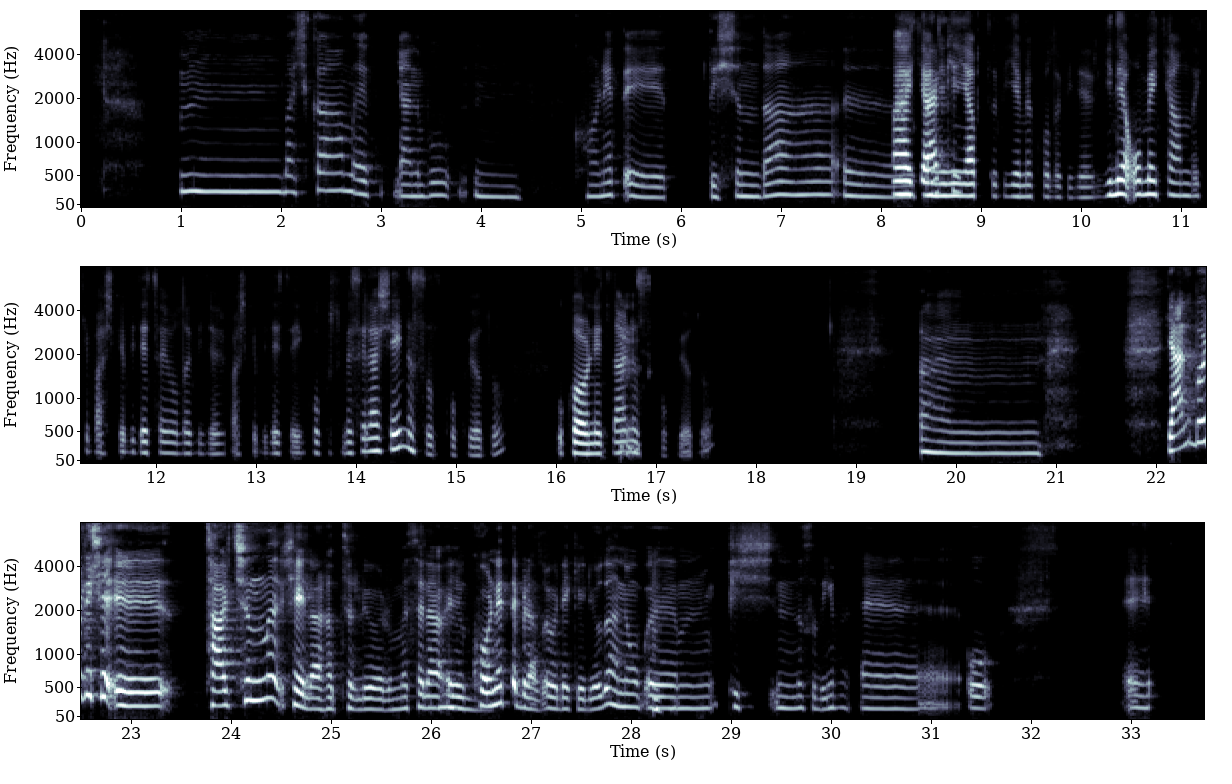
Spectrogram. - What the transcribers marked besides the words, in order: other background noise
- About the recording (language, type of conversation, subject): Turkish, podcast, Seni çocukluğuna anında götüren koku hangisi?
